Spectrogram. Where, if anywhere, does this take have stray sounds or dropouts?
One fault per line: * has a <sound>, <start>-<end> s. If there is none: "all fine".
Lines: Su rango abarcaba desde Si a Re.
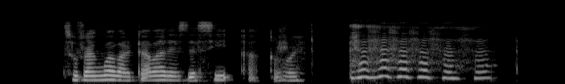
* has a laugh, 3.5-5.0 s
